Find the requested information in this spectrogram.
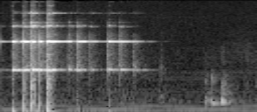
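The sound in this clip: A doorbell rings in a rapid burst of bright, high metallic dings lasting about a second and a half, then gives way to near silence with faint low sounds.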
